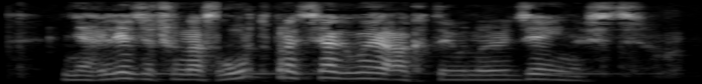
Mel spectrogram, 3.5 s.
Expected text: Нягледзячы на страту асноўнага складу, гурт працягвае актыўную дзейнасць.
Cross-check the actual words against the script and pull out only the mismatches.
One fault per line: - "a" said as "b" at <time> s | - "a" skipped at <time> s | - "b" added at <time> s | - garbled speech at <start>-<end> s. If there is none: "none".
- "страту асноўнага складу" skipped at 1.0 s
